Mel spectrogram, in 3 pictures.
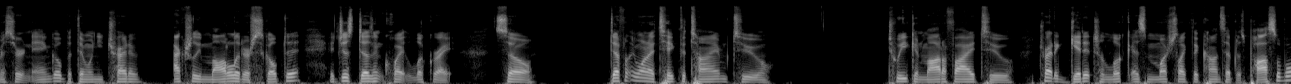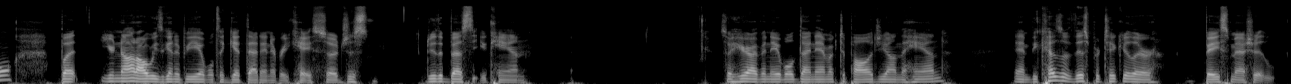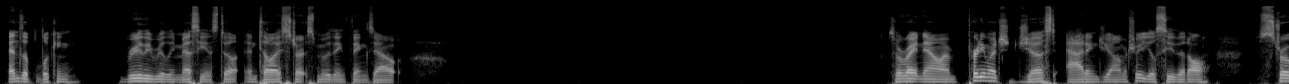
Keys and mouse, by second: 1.2 f, 3.9 middle click, 5.2 middle drag, 6.7-7.1 middle drag, 7.1 KP_5, 16.2 click, 17.0 f, 21.8 f, 30.2 f, 30.5 middle click.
